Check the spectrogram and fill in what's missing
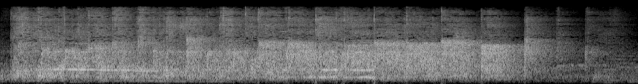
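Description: A classroom audience claps for a student group that has just presented its lab results, a dense, loud wave of applause that holds steady and then tapers off near the end.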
